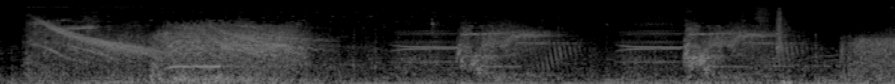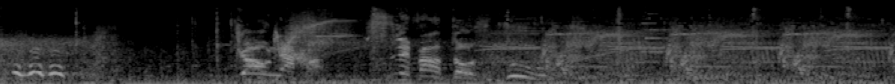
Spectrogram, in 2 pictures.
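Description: Game sound effects chime and whoosh repeatedly.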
